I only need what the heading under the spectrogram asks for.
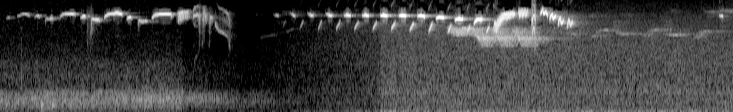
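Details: Free-living Goldcrest repeating its very high, sibilant song: rhythmic see-saw notes building in volume to a quick twittering finish, two phrases with a brief gap, otherwise quiet.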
